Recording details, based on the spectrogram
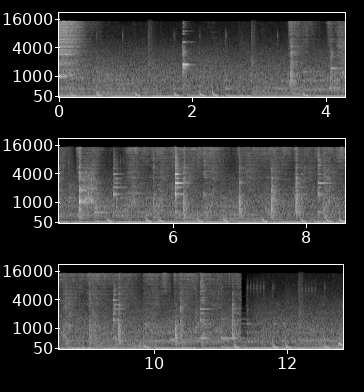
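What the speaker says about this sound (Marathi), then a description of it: "आता आपण ज्वारी भाजून घेऊया।" Jowar (sorghum) grains are dry-roasted in a pan over a gas flame, stirred steadily so the grains rattle, tick and clink against the metal in a dense, continuous patter, with no talking.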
